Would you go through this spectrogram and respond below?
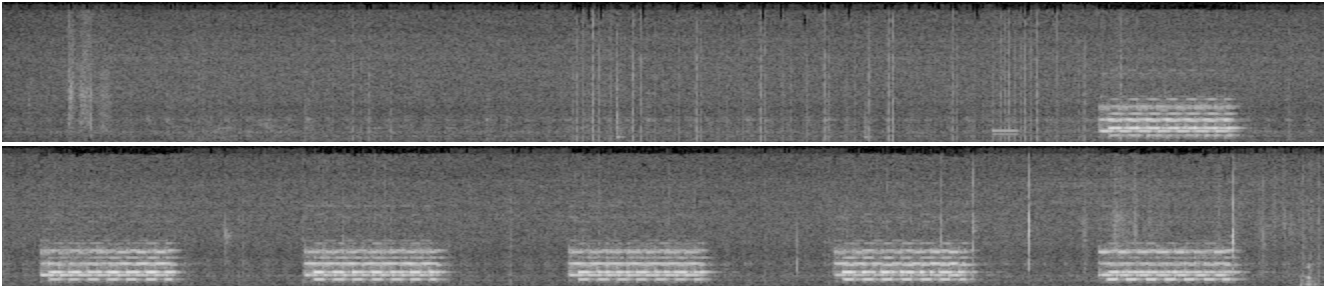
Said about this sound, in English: Okay, the Sentry's ringing, you can hear it.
